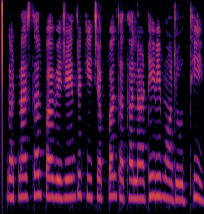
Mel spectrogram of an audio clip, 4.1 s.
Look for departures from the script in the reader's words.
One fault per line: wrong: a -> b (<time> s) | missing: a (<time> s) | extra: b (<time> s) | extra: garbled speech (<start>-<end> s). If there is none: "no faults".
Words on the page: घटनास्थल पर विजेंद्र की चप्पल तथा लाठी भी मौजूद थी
no faults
